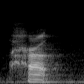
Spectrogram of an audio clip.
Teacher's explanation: حا کا مخرج حلق یعنی گلے کے درمیان والے حصے سے ادا ہوتا ہے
